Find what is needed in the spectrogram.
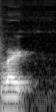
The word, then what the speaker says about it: wort: It's wort. Pronounced wort.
